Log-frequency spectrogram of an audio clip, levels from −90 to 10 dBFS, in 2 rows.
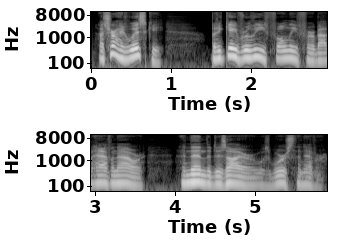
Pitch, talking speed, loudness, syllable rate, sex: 135 Hz, 215 wpm, -18 LUFS, 6.2 syllables/s, male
